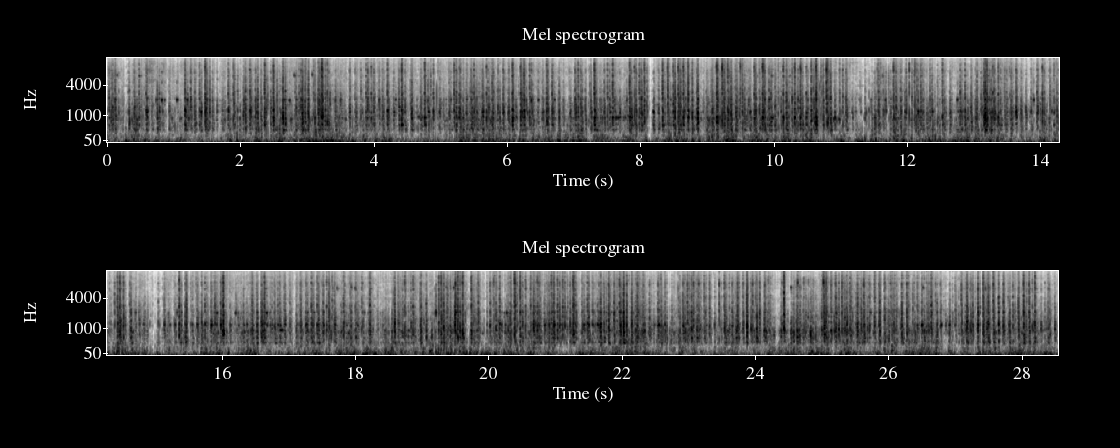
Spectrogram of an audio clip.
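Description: Loud, steady running noise of a moving train: a low rumble with frequent short clatters, and wind noise on the microphone.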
